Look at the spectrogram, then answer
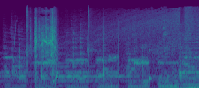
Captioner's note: camera Shutter Clicks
